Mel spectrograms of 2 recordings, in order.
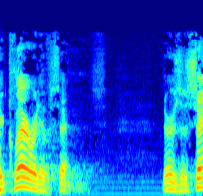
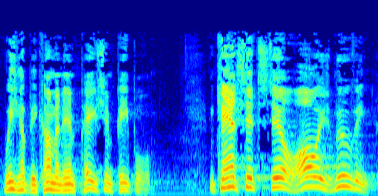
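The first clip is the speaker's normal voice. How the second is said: ordinary talk, nothing marked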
